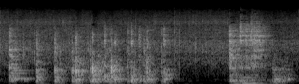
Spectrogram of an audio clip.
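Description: A seasoned egg mixture is poured over lobster chunks, onions, mushrooms and peppers in a hot pan, giving a close, busy sizzle with stirring and scraping clatter that rises, pauses briefly, then flares up again, with no talking.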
